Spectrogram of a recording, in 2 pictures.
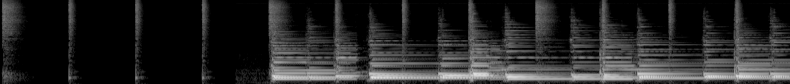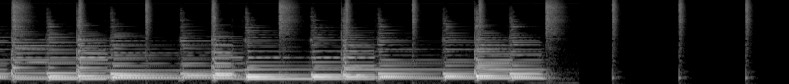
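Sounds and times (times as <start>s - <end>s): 
ukulele strumming: 2.7s - 13.6s.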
